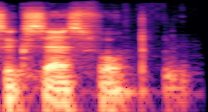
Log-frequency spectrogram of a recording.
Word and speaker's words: successful: or trustworthy successful trustworthy success sess s successful second syllable is stressed so it is successful trustworthy is the first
